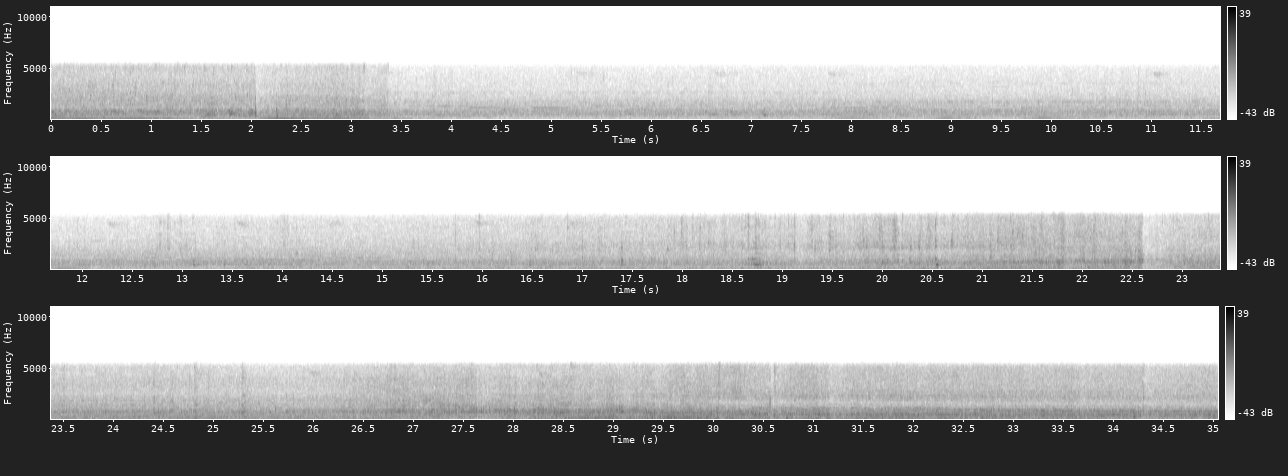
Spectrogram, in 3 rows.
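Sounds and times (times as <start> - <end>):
vehicle engine running: 11.5 - 35.0
steady rushing noise: 19.2 - 35.0.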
